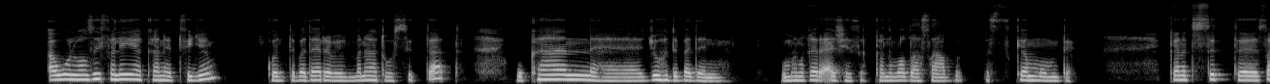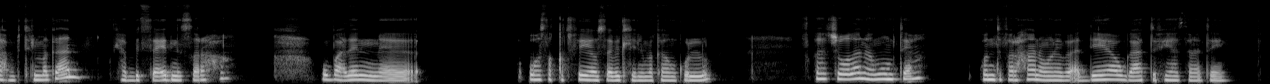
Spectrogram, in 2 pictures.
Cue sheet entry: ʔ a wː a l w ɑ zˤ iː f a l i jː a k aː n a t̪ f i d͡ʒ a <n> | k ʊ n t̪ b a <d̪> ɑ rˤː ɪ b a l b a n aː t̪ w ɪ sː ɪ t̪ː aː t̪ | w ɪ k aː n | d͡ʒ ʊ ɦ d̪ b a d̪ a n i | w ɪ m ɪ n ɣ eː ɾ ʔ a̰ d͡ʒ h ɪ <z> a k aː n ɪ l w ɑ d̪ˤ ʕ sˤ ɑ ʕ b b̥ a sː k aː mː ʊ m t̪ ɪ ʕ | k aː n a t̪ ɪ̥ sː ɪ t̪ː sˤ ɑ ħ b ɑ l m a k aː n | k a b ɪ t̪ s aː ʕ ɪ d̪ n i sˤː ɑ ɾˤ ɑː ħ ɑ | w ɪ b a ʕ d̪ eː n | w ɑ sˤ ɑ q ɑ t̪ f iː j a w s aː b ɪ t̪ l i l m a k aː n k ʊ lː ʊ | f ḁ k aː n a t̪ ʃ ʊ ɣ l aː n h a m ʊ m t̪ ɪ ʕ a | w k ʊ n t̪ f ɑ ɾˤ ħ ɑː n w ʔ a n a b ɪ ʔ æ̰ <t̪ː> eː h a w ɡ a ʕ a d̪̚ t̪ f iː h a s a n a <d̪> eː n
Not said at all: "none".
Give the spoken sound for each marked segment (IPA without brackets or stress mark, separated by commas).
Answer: m, d̪, z, d̪ː, t̪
